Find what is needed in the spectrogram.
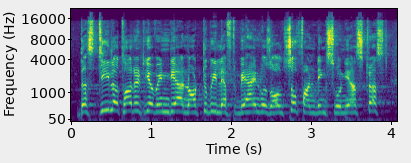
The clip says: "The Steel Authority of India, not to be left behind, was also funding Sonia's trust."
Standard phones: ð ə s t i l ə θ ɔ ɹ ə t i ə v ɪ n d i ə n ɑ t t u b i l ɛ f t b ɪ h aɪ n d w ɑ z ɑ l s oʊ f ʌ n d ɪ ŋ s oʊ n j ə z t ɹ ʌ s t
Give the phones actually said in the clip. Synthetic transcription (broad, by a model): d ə s t i l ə t ɔ ɹ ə t i ə v ɪ n d i ə n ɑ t t u b i l ɛ f t b ɪ h aɪ n d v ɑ z ɑ l s oʊ f ʌ n d ɪ ŋ s oʊ n j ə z t ɹ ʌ s t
